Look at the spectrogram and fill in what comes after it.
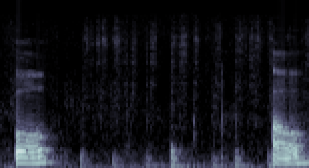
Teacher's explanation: जिन स्वरों का उच्चारण जीभ के पिछले हिस्से से जीभ के पिछले वाले भाग से होता है वह पक्ष स्वर कहलाते हैं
